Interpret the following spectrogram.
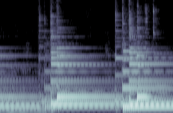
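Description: Chords on a plucked acoustic string instrument, with no voice. A new chord is struck about half a second in and another about a second later, each left ringing.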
